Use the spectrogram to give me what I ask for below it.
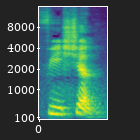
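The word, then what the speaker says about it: facial: रहा है तो यहां पर भी श का उच्चारण होगा टी के लिए पार्शल उसी तरह से फशल फशल एफ ई फी हो गया टी आई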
